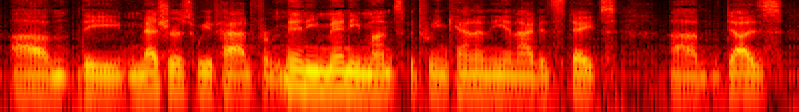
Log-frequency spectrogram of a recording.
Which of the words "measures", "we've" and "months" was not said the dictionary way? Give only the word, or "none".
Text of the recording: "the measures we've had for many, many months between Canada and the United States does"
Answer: none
